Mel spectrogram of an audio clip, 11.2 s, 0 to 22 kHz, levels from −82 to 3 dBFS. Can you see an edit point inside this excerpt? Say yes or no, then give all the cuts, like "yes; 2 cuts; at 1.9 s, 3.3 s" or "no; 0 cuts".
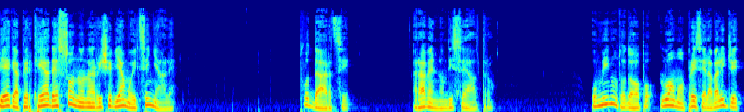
no; 0 cuts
